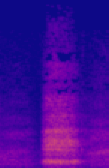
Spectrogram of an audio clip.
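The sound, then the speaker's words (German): A single short, breathy puff of air blown out, like someone exhaling heavily while out of breath, with nothing else around it. “Kommt Gott außer Atem so?”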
